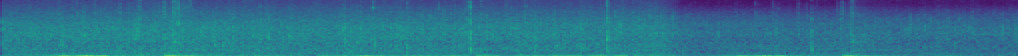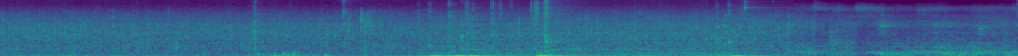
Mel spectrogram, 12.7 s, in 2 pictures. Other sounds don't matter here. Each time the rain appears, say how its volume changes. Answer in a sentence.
You can hear the rain from 0.0 to 12.6 s, getting quieter.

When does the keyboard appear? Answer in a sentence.
You can hear the keyboard from 0.2 to 2.5 s, from 4.5 to 6.0 s and from 8.9 to 11.1 s.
